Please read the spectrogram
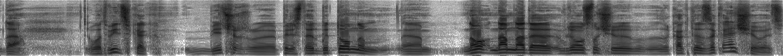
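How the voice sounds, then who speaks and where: A man's very slow speech with lively intonation and long, frequent pauses over a quiet background. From Arkhangelsk region, northern Russia. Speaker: talk show host. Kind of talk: live talk show. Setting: studio with live audience. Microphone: handheld.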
